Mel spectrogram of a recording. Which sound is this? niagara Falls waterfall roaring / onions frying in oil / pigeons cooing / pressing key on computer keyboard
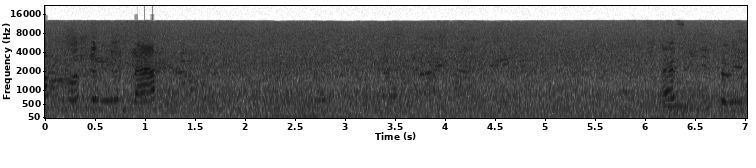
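niagara Falls waterfall roaring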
